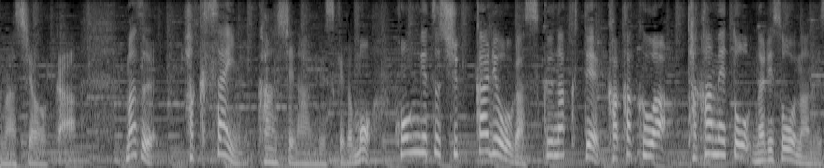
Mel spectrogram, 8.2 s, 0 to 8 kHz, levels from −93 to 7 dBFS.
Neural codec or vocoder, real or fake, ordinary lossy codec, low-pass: none; real; none; none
